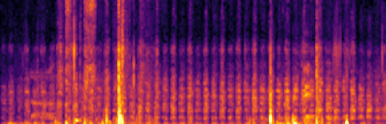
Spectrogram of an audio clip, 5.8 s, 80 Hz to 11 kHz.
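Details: Staffordshire Bull Terrier with its five-day-old puppies, recorded 1 November 2023 at 21:20, panting in a steady rapid rhythm of soft breathy puffs, with a few sharp clicks and knocks.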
